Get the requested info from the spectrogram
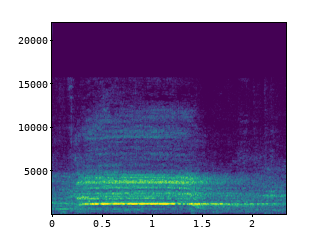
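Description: A child's kiai: a loud shout held on one steady high pitch for about a second, sliding down and dying away near the end.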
